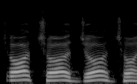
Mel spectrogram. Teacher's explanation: च वर्ग का उच्चारण स्थान तालू से होता है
